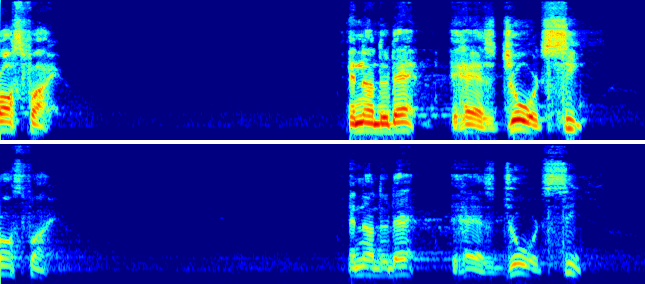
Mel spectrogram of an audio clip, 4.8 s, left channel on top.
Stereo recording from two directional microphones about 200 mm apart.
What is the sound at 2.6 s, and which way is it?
A man's voice, 50° right (ahead or behind).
